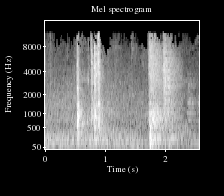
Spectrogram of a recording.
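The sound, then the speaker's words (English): A door lock clicks and the door is pulled open at an office entrance in California: a sharp click and brief rattle, then a second, louder knocking burst about a second later, with no talk. “when you hear the door click, go ahead and pull.”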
